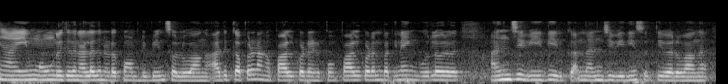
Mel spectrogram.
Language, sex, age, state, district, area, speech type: Tamil, female, 30-45, Tamil Nadu, Tiruvarur, urban, spontaneous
